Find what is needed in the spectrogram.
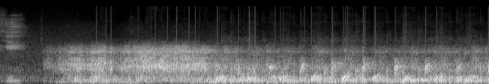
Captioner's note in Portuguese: batimentos cardíacos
